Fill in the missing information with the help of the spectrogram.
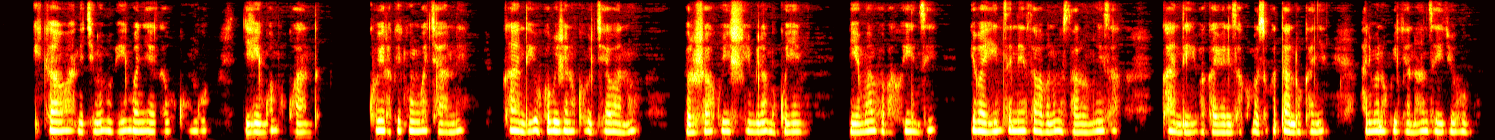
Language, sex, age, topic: Kinyarwanda, female, 18-24, agriculture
